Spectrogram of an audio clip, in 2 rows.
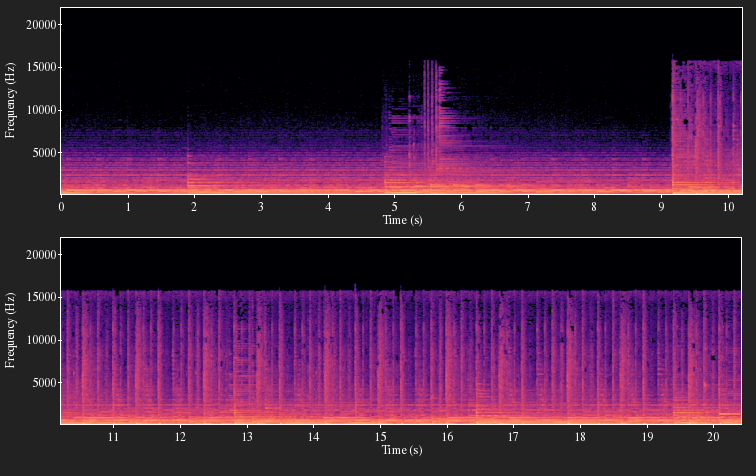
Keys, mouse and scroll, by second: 0.2 scroll down 1, 1.6 click, 3.9 right click, 5.3 shift+d, 7.2 click, 11.8 middle click, 12.5 shift+middle click, 12.6 shift+middle click, 12.8 scroll up 5, 13.4 middle click, 14.2 shift+middle click, 15.0 middle click, 17.2 middle click, 17.7 shift+middle click, 17.7 shift+middle click, 18.3 middle click, 19.6 click.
